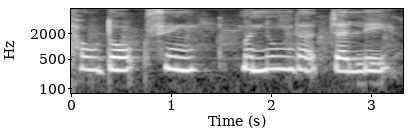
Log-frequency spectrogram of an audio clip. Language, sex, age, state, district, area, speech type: Manipuri, female, 30-45, Manipur, Senapati, rural, read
